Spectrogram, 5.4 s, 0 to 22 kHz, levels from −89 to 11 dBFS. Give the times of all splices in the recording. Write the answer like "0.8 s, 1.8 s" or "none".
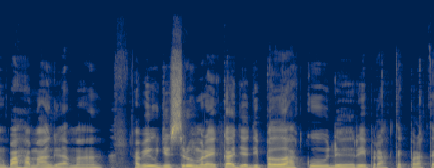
none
